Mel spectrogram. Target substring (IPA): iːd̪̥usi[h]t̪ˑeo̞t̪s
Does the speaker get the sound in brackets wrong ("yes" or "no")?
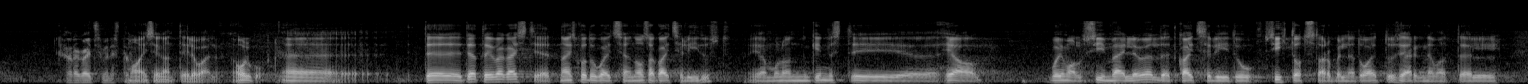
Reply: no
